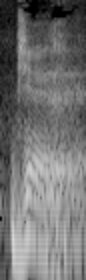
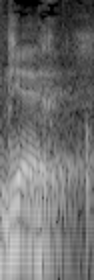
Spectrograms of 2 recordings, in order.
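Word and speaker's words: Bjerre: Bier, Martinus Bier. Bier, ça s'écrit B-J-E-2-R-E. Oui, ça se prononce I en danois, c'est du danois. Hein. C'est un J, mais ça se prononce I.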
